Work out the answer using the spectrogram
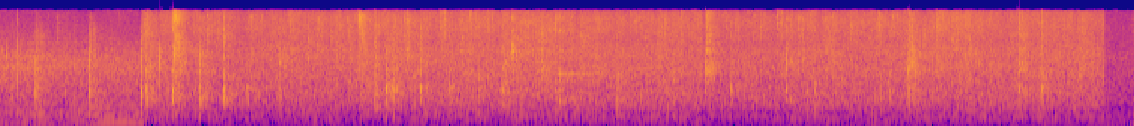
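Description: Rain falling, a steady hiss with many scattered drops ticking on hard surfaces. A low steady hum sounds underneath for about the first second, then stops abruptly.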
